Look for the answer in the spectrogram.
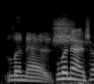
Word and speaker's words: Laneige: Okay, and the Langley, is that how you say it? – Laneige.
